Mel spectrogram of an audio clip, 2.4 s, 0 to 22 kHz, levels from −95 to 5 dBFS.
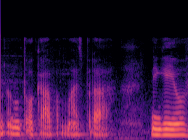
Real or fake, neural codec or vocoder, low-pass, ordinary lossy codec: real; none; 7.2 kHz; none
